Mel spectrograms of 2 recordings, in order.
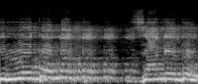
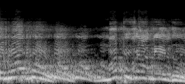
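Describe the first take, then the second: First: "रोको मत", then a break, then "जाने दो"; group मत with रोको, pause before जाने दो; pause after मत. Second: "रोको", then a break, then "मत जाने दो"; pause after रोको. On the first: Orator showing the crowd one phrasing, pausing after मत. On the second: Orator showing the crowd another phrasing, pausing after रोको. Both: Shown as a demonstration. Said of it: "कहने का तरीका अलग है".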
